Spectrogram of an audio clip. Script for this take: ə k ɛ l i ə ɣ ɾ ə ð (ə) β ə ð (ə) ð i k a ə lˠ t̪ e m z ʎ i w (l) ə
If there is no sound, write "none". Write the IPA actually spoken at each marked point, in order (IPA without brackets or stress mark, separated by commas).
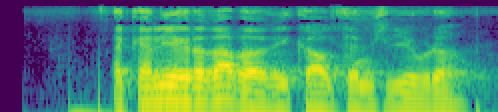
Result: a, ə, ɾ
